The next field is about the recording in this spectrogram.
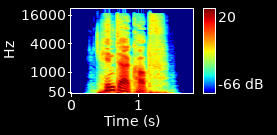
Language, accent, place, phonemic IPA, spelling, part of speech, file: German, Germany, Berlin, /ˈhɪntɐkɔpf/, Hinterkopf, noun, De-Hinterkopf.ogg
- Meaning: 1. occiput (back part of the head or skull) 2. back of one's mind, back of one's head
